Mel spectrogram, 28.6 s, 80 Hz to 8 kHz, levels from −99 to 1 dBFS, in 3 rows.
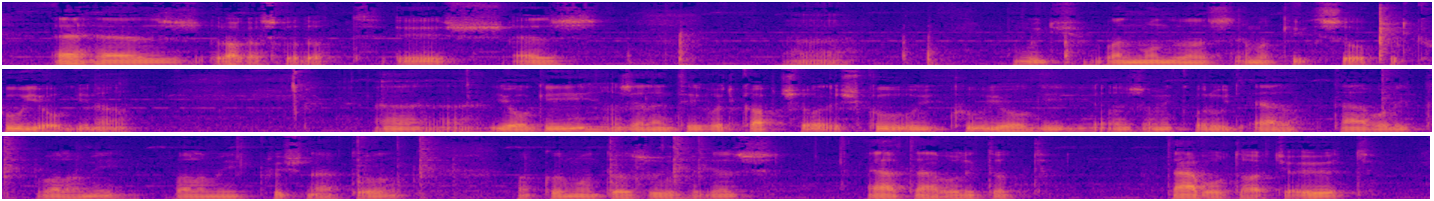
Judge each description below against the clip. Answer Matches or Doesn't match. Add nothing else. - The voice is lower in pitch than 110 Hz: Matches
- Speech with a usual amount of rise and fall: Doesn't match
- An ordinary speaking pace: Doesn't match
